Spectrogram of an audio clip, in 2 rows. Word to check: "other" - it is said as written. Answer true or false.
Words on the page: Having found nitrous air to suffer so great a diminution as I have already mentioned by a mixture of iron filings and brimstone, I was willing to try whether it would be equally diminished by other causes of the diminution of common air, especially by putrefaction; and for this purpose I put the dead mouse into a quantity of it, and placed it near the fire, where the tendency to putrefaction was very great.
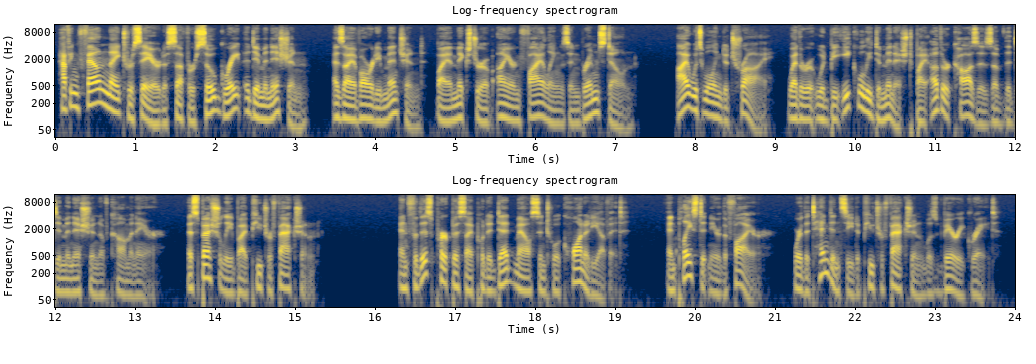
true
